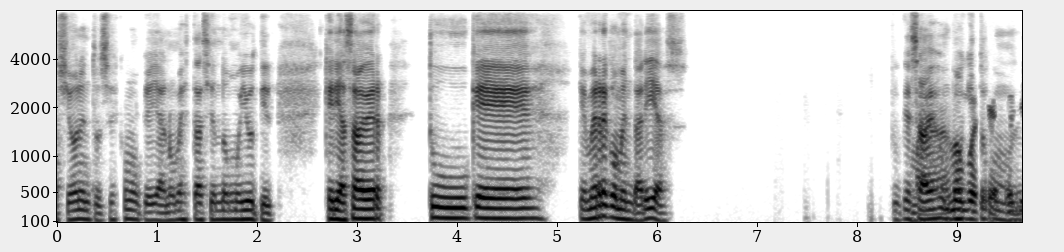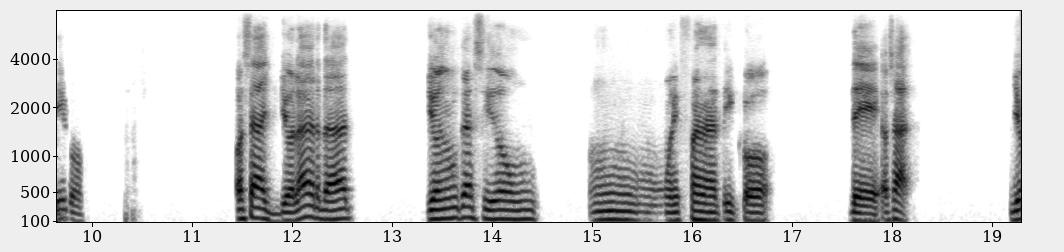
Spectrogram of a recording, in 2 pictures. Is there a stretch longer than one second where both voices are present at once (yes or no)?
yes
